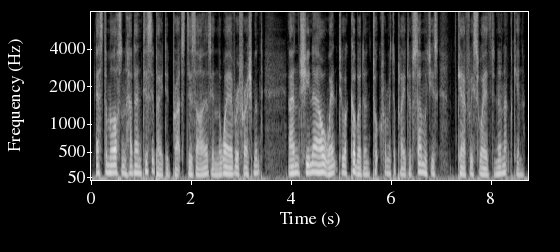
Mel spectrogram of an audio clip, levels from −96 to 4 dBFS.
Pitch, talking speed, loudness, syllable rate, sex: 115 Hz, 210 wpm, -19 LUFS, 6.5 syllables/s, male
